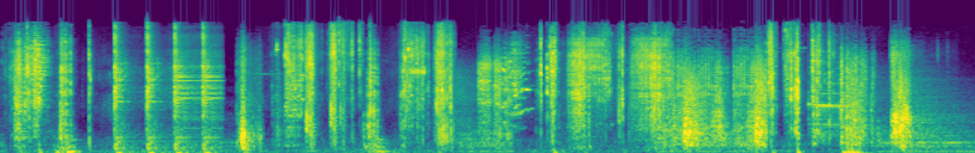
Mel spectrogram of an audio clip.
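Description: A rapid string of horror-film sound effects cut one after another: sharp hits, thuds, crashes and shattering, a new one every fraction of a second.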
